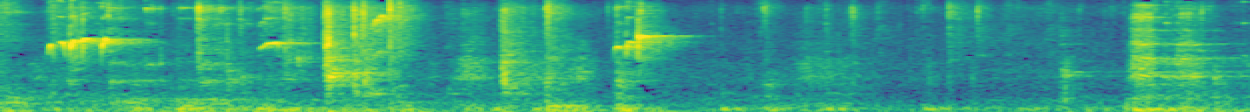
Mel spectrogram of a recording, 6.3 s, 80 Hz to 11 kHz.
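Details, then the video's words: Two lovebirds calling strongly as they kiss or exchange food: a few shrill squeaky chirps mixed with broad rasping bursts, then quieter scratchy sounds. "Gli inseparabili | 20minutes Love birds Sound"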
